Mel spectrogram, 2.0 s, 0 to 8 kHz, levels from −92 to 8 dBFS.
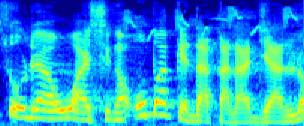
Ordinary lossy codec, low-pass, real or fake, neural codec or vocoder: none; none; real; none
